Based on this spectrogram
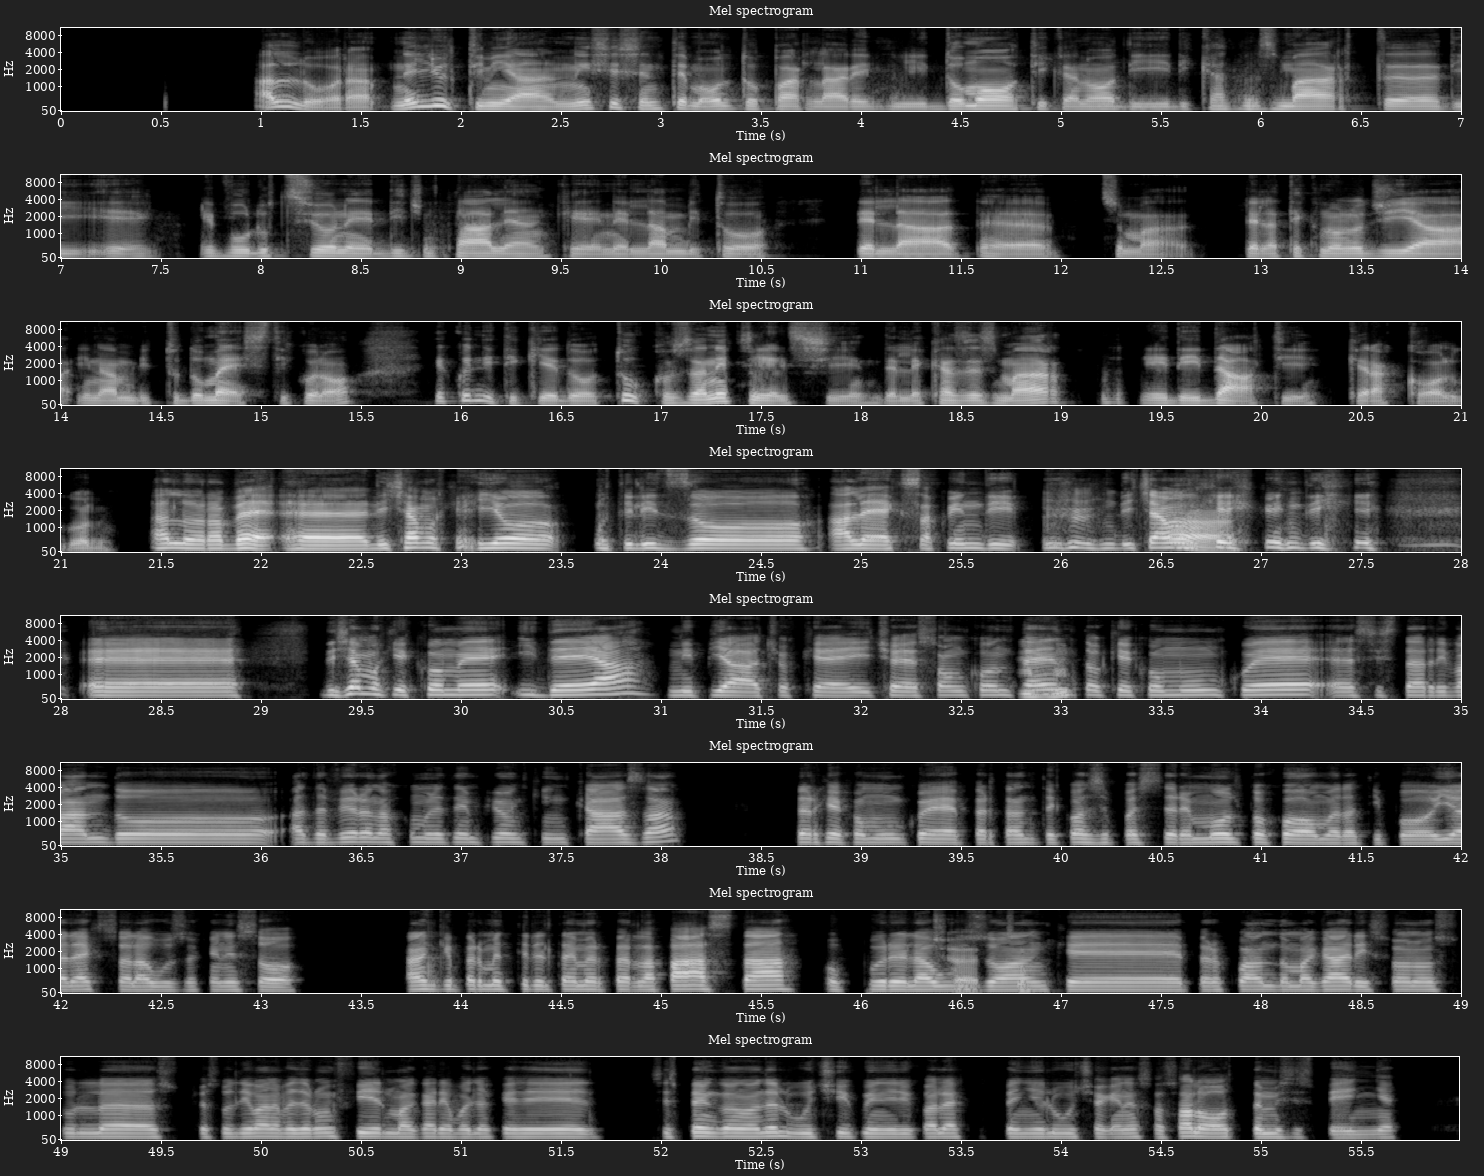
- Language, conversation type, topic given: Italian, podcast, Cosa pensi delle case intelligenti e dei dati che raccolgono?
- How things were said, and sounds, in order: other background noise; throat clearing; laughing while speaking: "che quindi"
